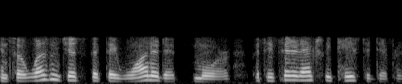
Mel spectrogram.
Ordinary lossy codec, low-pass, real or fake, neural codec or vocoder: MP3, 48 kbps; 5.4 kHz; real; none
